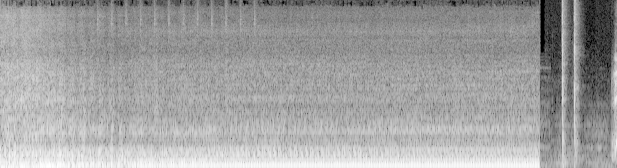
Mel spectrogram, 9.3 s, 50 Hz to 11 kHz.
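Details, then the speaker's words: Dodge Hellcat supercharged V8 just after the repaired supercharger was reinstalled: engine fires and holds a strong, even rumble through the revs with no whine, knock or rattle, then shuts off; sounds healthy, no issues. "Supercharger is back. Sounding great. Sounds real good. Ain't got no complaints over here, boy."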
